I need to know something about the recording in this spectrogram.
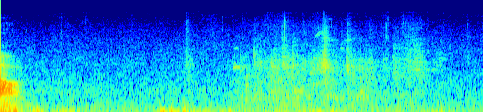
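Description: Faint rustling and light clicking of branches and twigs being handled and pushed into a hanging basket, starting about a second in.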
